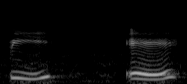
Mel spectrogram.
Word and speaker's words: pain: bread we say PA p a i n Brad spelling is similar to pain but it is not spelled uh it is not pronounced as pain it's pa okay next is flag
